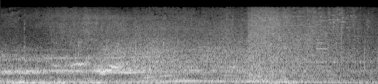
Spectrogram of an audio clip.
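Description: A brand-new car skids loudly to a stop as a child runs across the street, tires screeching for a couple of seconds over a low engine rumble, with a brief glassy clatter near the start.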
